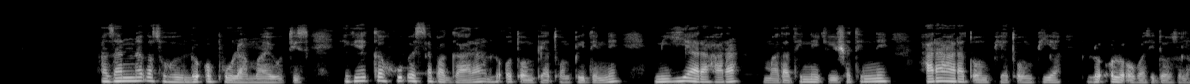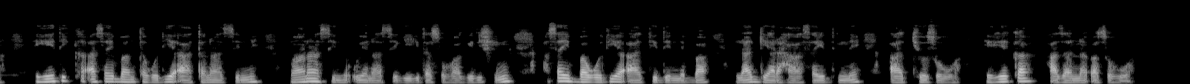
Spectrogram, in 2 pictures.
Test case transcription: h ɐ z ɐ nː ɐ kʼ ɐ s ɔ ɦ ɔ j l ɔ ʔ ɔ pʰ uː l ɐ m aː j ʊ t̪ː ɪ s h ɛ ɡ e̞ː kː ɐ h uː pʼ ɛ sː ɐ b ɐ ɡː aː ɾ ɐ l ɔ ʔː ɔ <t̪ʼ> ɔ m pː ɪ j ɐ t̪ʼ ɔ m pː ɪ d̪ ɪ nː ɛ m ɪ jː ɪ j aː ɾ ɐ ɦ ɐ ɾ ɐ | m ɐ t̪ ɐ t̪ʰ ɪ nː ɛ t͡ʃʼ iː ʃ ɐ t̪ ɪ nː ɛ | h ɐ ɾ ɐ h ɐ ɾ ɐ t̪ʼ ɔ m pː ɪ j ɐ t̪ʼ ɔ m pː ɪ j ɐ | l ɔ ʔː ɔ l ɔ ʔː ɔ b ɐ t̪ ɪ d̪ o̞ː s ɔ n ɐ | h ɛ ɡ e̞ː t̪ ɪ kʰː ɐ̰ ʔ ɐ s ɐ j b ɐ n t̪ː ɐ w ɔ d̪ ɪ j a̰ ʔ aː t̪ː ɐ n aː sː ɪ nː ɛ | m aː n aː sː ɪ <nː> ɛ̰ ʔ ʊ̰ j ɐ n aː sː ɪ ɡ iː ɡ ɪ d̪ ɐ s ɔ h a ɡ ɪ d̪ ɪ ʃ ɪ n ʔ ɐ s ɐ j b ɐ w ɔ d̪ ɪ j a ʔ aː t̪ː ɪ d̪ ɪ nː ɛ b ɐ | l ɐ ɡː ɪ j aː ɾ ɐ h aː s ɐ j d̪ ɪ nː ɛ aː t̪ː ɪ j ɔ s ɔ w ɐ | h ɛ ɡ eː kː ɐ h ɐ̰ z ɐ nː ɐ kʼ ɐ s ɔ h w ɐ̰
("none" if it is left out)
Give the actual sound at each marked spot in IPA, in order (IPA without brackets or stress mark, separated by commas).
t̪ʼ, nː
